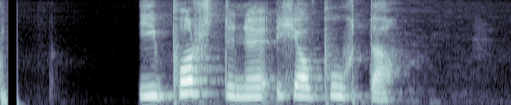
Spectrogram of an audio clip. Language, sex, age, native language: Icelandic, male, 9, Icelandic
